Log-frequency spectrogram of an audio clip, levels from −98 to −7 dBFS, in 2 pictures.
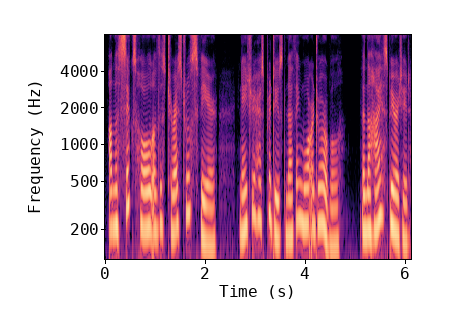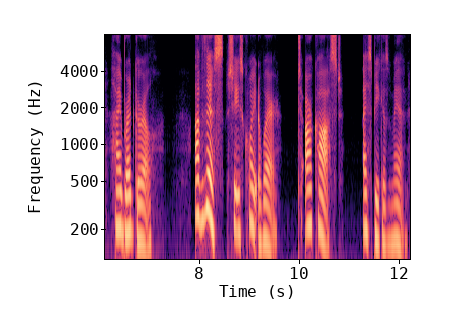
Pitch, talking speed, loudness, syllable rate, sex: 195 Hz, 160 wpm, -21 LUFS, 5.2 syllables/s, female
